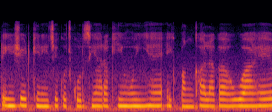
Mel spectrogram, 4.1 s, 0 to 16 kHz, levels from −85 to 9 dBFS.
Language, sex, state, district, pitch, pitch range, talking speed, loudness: Hindi, female, Chhattisgarh, Balrampur, 210 Hz, 205-215 Hz, 205 wpm, -13 LUFS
